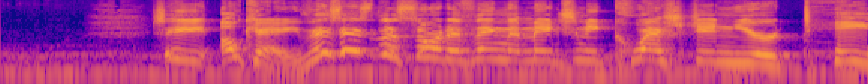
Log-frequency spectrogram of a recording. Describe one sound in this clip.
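A young man talks loudly and with animation into a microphone.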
